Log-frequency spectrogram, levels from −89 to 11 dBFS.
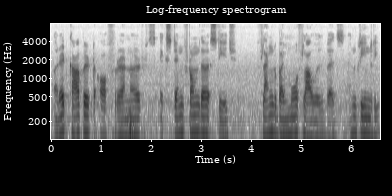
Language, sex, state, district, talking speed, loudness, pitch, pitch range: English, male, Sikkim, Gangtok, 135 wpm, -20 LUFS, 105 Hz, 100-115 Hz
